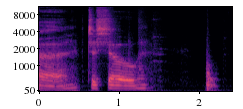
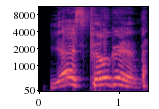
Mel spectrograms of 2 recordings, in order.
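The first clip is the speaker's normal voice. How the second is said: high, loud, stretched exclamation; excited holler to a fellow dad; delighted shout; 12 semitones higher, 11 dB louder, much slower than usual. Real, not acted. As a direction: call out in real delighted agreement. Delighted reply to a viewer.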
